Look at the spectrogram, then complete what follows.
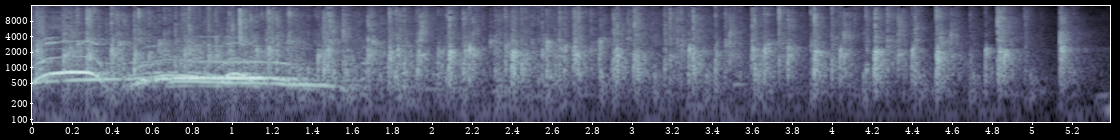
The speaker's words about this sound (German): Äh, also nochmal Applaus bitte.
